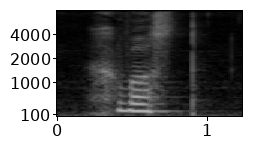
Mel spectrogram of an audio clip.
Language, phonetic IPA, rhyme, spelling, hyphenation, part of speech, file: Czech, [ˈxvost], -ost, chvost, chvost, noun, Cs-chvost.ogg
- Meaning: tail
